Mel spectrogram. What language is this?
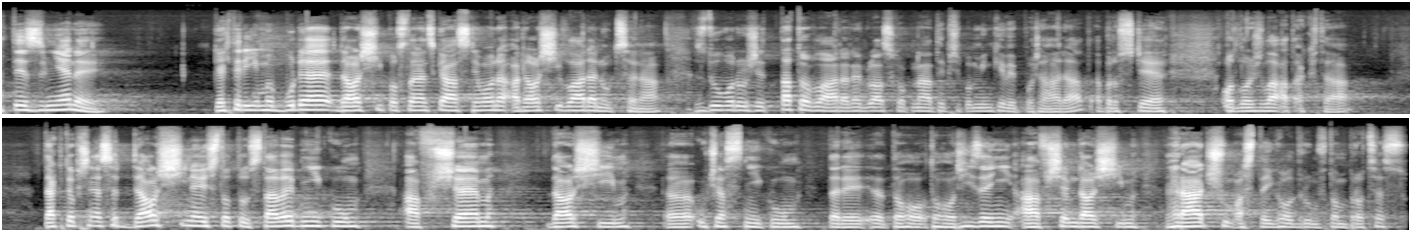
Czech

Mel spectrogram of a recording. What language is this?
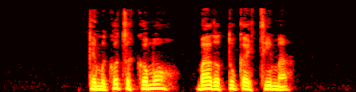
Copainalá Zoque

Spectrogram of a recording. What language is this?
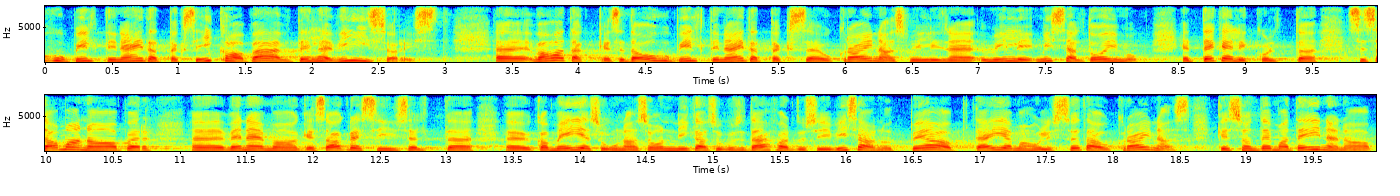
Estonian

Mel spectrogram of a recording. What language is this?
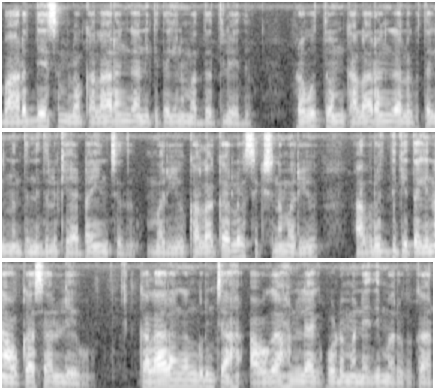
Telugu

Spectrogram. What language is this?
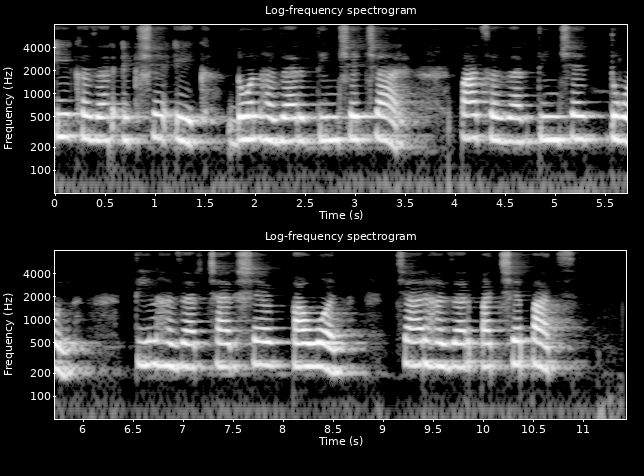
Konkani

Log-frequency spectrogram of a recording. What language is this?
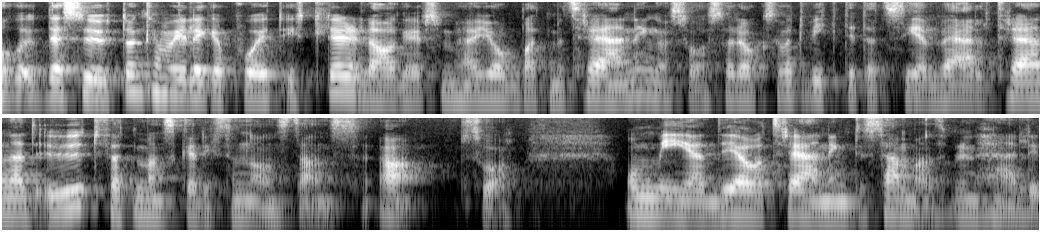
Swedish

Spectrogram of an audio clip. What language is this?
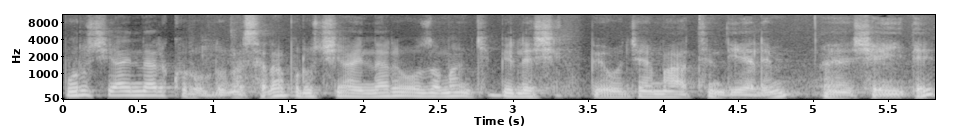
Turkish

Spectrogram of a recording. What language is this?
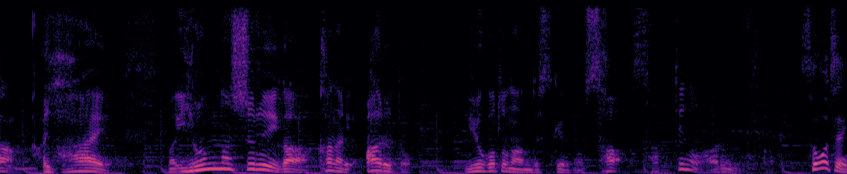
Japanese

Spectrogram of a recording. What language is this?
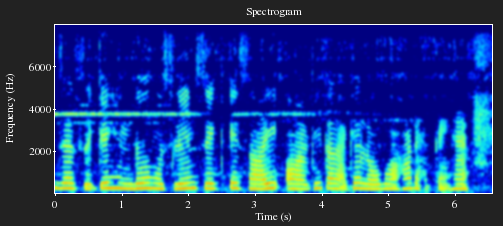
Urdu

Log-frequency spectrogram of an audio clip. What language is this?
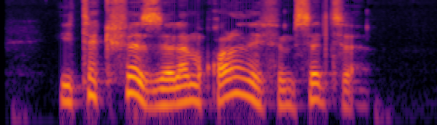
Kabyle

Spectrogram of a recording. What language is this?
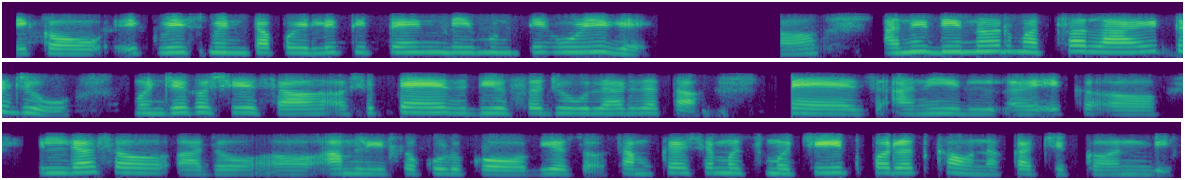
Konkani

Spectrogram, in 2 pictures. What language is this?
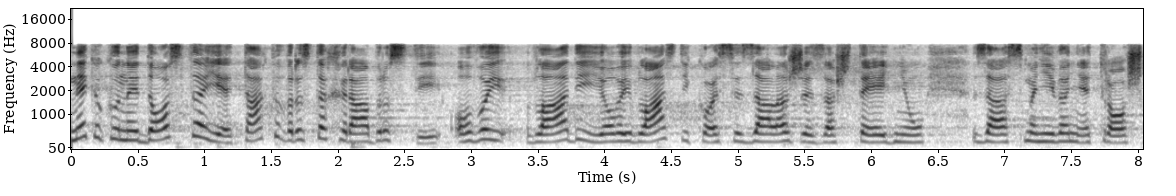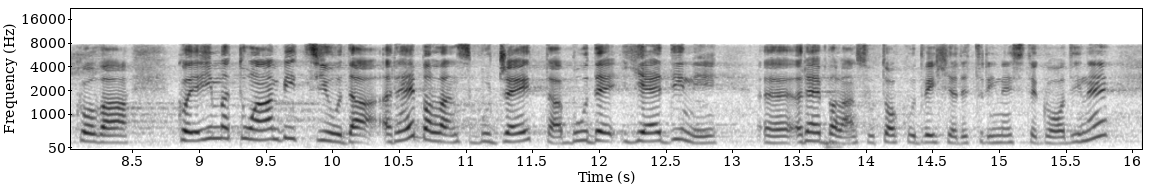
Serbian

